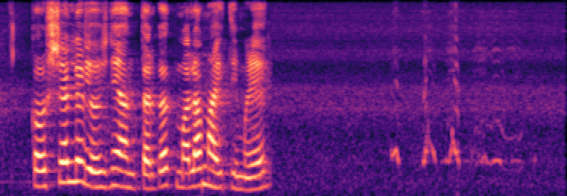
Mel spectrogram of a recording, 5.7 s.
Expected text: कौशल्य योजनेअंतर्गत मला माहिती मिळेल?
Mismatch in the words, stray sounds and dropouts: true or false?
true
